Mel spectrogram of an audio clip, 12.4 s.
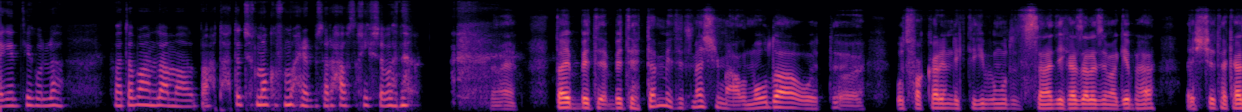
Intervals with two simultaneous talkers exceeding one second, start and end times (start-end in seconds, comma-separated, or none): none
